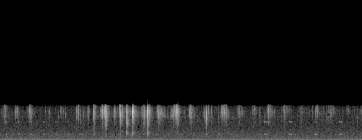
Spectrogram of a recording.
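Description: Hedgehogs crunching dry kitten biscuits: a run of crisp, sharp clicks, densest and loudest about two to three seconds in, then thinning out, over a steady hiss.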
